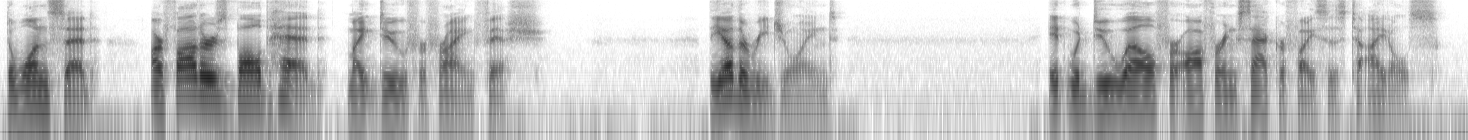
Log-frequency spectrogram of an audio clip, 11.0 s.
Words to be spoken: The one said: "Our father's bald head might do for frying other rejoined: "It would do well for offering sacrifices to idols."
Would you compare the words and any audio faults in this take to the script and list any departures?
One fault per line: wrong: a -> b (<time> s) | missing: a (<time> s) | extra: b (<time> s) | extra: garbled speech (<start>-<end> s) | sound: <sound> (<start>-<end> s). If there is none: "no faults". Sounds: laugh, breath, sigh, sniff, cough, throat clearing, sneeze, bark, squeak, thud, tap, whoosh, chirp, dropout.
extra: fish The (3.6 s)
